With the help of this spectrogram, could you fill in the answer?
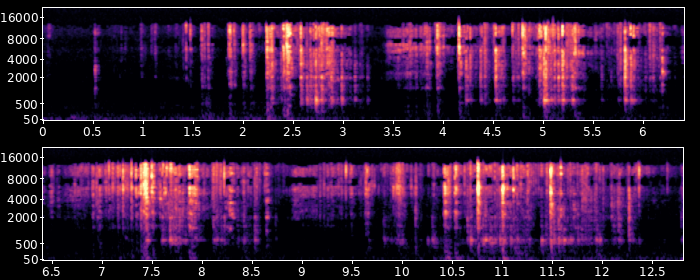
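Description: A utility knife blade scrapes flakes off a solid, bright yellow oval bar of soap with embossed lettering, held in the hand. Quiet, dry, crisp scraping comes in short bursts separated by brief pauses, with bright, high rasping texture and almost no low end.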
